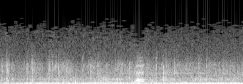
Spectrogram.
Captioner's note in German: Flugzeug rumpelt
